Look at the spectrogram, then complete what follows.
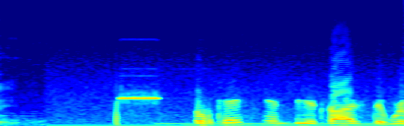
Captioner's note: beeps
